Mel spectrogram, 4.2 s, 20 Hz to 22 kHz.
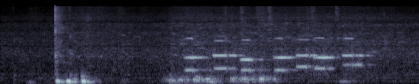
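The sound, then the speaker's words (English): Telephone keypad touch-tones entering a meeting number and PIN on a call-in host line: a brief thump, a short pause, then a quick run of short paired beeps with soft low knocks beneath them. “Please enter your show or meeting number and press pound. Enter your 6-digit PIN number.”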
